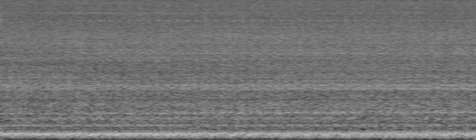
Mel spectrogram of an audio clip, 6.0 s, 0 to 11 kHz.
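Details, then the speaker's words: Ferrari 512BBi flat-12, idle mixture being set at one carburetor's adjustment screw: low idle with slight uneven hunting, engine not settled; rough idle from lean mixture, smooths out once corrected. "This is too lean at the moment because the engine's hunting. It's not happy."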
